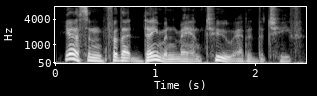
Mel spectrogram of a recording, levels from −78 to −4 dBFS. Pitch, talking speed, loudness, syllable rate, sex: 140 Hz, 240 wpm, -16 LUFS, 5.2 syllables/s, male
